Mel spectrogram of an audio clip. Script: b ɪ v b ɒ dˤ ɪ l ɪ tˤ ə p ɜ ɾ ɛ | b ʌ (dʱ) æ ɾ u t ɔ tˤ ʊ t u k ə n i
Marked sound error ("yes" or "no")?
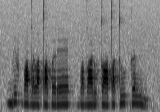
yes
